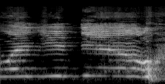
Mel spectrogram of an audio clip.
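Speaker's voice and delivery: high, slow, stretched-out disbelief; shocked reaction. Retold or imitated. Reacting to her new chest, mock shock. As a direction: drag out the question up high, mock aghast. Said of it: "And I'm like".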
